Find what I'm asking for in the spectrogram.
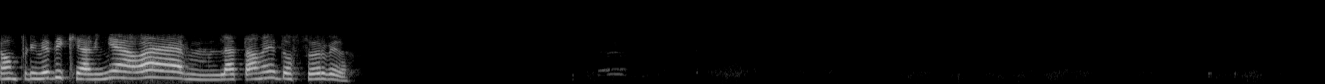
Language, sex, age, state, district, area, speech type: Dogri, female, 30-45, Jammu and Kashmir, Reasi, rural, conversation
